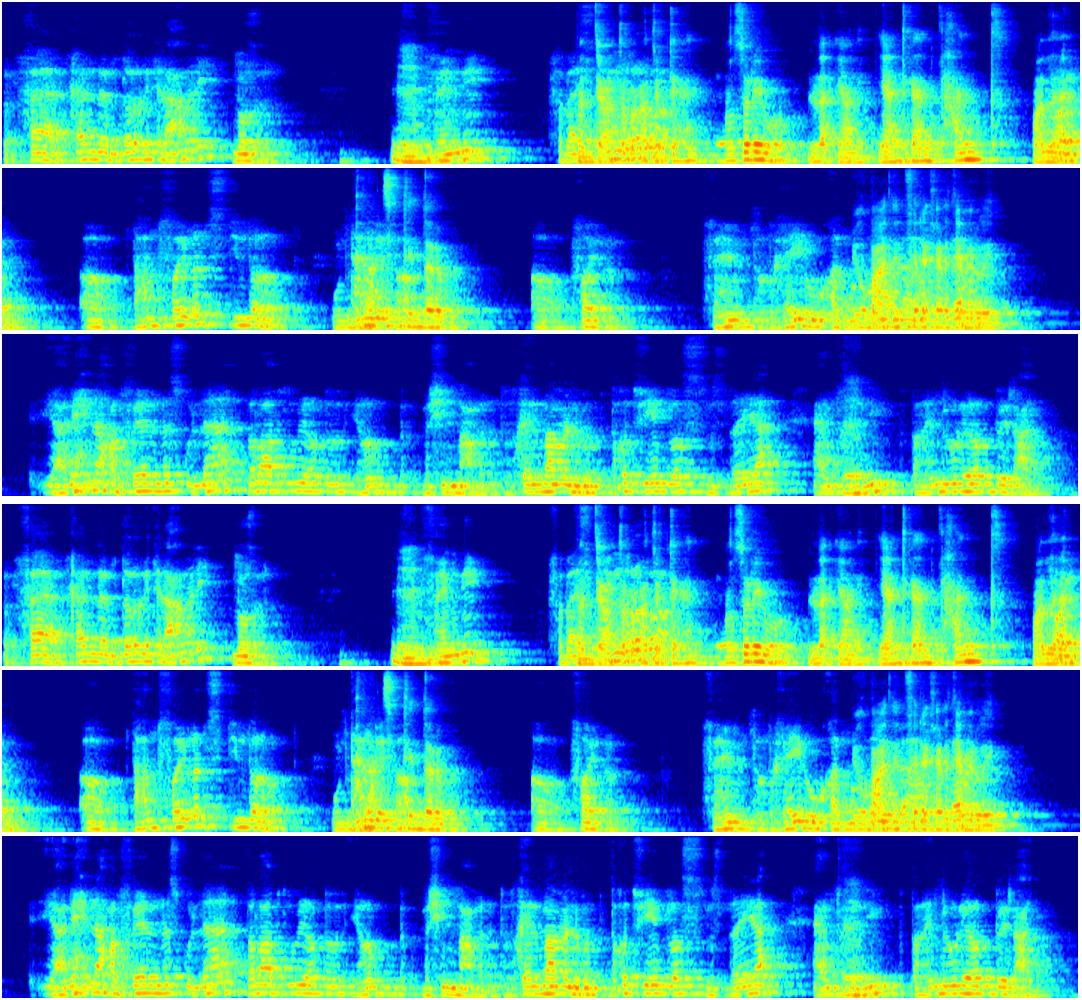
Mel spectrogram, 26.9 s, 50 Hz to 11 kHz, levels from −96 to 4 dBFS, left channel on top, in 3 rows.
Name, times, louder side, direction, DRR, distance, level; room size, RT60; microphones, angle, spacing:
voice 1, 0.0-2.2 2.8-2.9 3.5-4.0 4.6-5.6 8.7-9.1 9.6-11.3 11.7-12.4 13.4-14.1 14.8-17.1 18.3-24.3 24.7-26.6, right 1 dB, 65° right, 3 dB, 1.0 m, -28 dB
voice 2, 3.2-3.6 4.8-8.3 8.6-8.9 11.8-12.8 16.1-17.2 24.9-25.2, equal, 5° right, 1 dB, 0.5 m, -25 dB
6.5 x 3.5 x 4.5 m, 0.68 s
head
